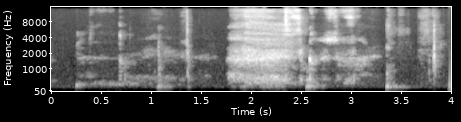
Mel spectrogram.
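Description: Whispered speech: a breathy, toneless whisper about two seconds in, the loudest sound here, between faint low sounds and a few short clicks.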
